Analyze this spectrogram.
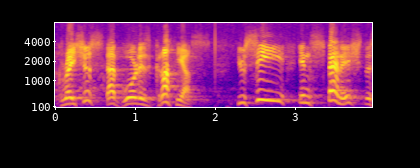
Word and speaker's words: gracias: simple spanish phrase read it please okay mooches gracious amigo no no no not gracious that word is gracias you see in spanish the sea is pronounced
